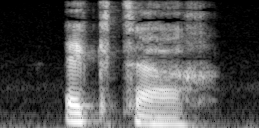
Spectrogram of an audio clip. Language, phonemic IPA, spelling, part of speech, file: French, /ɛk.taʁ/, hectare, noun / verb, LL-Q150 (fra)-hectare.wav
- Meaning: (noun) hectare; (verb) inflection of hectarer: 1. first/third-person singular present indicative/subjunctive 2. second-person singular imperative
